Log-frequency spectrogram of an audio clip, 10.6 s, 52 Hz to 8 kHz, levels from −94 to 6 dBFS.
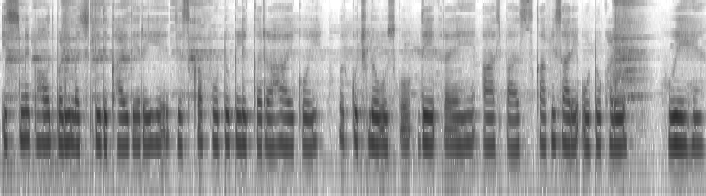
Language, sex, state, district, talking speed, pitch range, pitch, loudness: Hindi, female, Bihar, Jamui, 170 wpm, 195-210 Hz, 200 Hz, -25 LUFS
